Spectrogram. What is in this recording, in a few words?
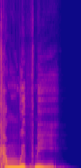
fem spo, Vocals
